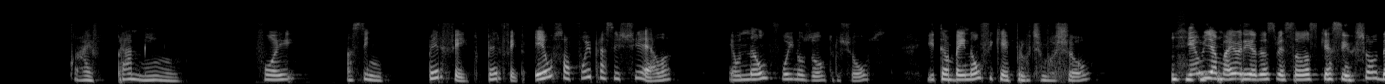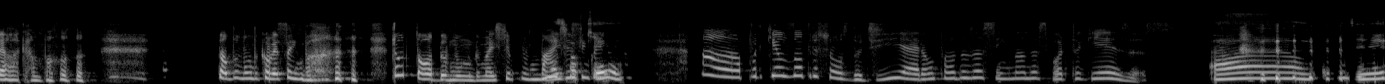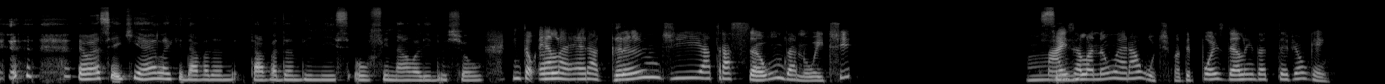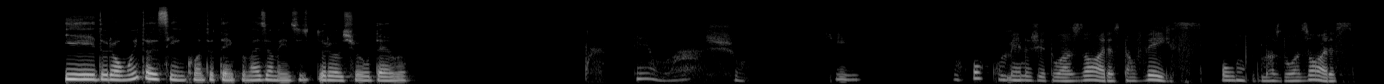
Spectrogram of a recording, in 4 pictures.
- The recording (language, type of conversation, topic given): Portuguese, podcast, Qual foi o show ao vivo que mais te marcou?
- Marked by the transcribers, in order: laugh; laughing while speaking: "acabou"; laughing while speaking: "embora"; laugh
